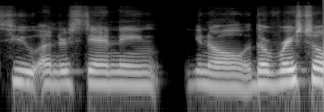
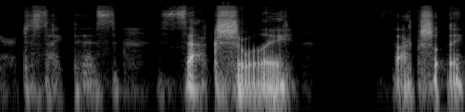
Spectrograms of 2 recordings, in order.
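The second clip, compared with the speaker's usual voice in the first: joking, teasing whisper, close and soft; 6 semitones lower, 13 dB quieter than usual. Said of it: "I'm gonna whisper this whole time in your ear".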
